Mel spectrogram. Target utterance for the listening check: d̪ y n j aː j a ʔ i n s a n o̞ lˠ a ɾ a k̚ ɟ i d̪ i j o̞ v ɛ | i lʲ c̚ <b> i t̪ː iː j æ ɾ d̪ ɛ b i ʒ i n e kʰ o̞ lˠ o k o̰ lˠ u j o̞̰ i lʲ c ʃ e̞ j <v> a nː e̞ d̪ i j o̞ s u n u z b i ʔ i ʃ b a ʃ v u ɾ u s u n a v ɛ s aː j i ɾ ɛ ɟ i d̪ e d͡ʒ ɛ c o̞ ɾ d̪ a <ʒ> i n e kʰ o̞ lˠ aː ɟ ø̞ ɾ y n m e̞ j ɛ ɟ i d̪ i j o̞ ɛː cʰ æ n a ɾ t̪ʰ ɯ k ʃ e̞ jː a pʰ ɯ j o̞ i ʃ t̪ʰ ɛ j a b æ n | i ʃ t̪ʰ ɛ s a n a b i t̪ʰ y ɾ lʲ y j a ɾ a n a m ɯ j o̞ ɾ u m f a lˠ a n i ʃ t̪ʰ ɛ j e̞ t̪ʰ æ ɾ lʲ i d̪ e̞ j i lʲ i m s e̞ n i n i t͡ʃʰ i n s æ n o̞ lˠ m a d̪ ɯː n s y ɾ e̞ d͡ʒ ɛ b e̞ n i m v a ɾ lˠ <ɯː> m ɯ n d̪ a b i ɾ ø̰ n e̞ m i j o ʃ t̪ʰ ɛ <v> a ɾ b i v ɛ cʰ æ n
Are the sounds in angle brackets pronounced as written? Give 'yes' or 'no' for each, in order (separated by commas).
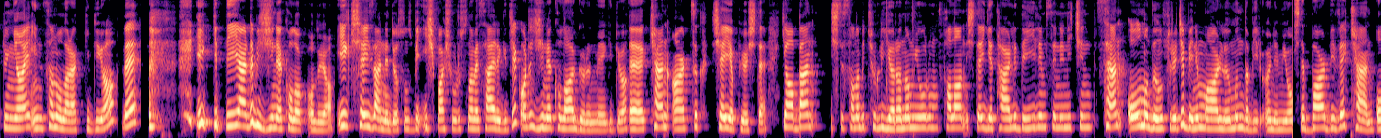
no, no, yes, yes, no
